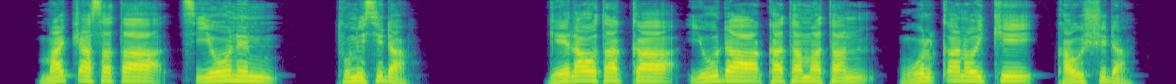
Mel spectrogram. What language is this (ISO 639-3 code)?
gmv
